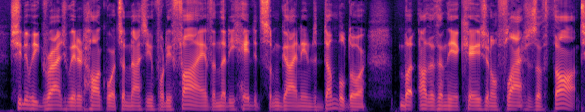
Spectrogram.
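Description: A man's voice: deep voice, no echo, clean studio sound. A man reading scripted fiction as an audiobook narrator.

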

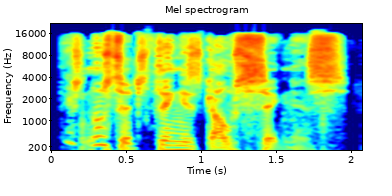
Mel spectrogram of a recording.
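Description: A man's voice: medium pitch, wildly swooping pitch, normal speed, husky, dry recording, clean studio sound, voice pushed up, full character voice. A man voicing a haughty schoolgirl with a matter-of-fact, dismissive manner in a storybook reading. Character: haughty schoolgirl from an old haunted-mansion family.

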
